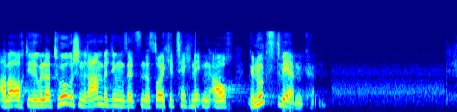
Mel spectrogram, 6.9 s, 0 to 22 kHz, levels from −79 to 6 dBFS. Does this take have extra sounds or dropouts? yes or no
no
